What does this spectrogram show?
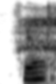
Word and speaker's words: fir: Fir. Yeah, it's a fir. Oh, no, it's pronounced the same way as fur on a bear or an animal. Yeah.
